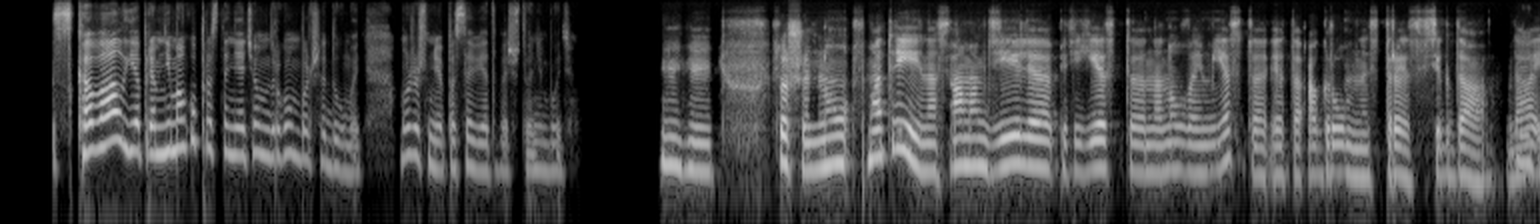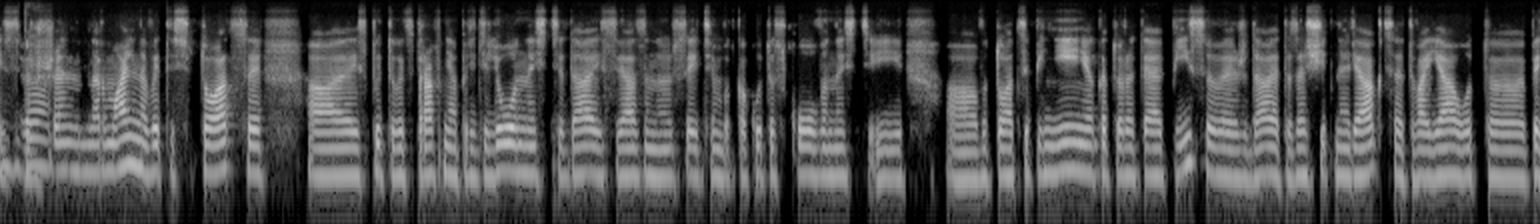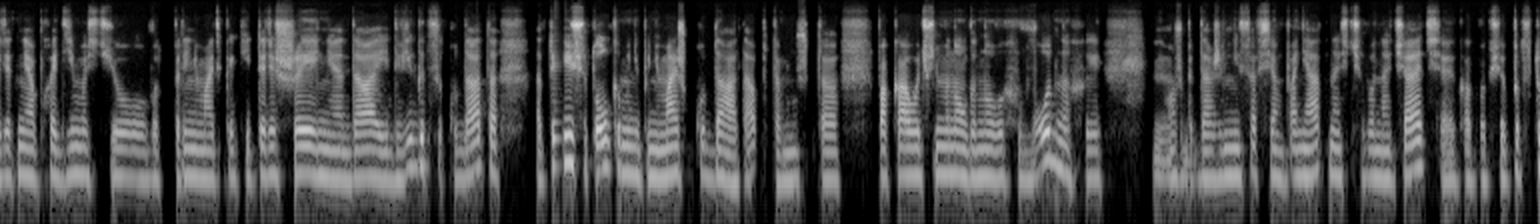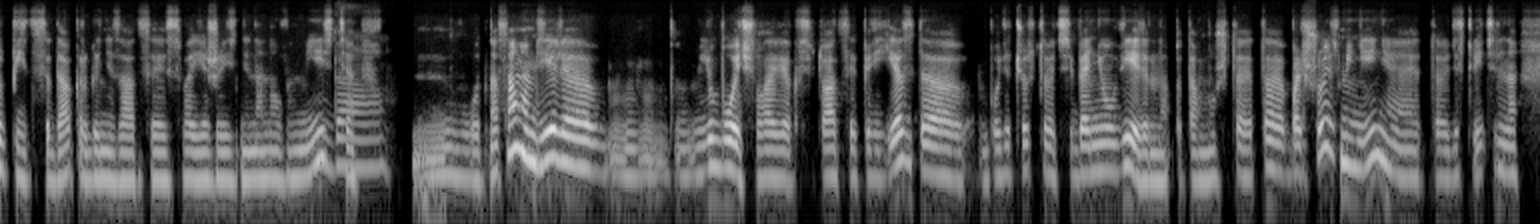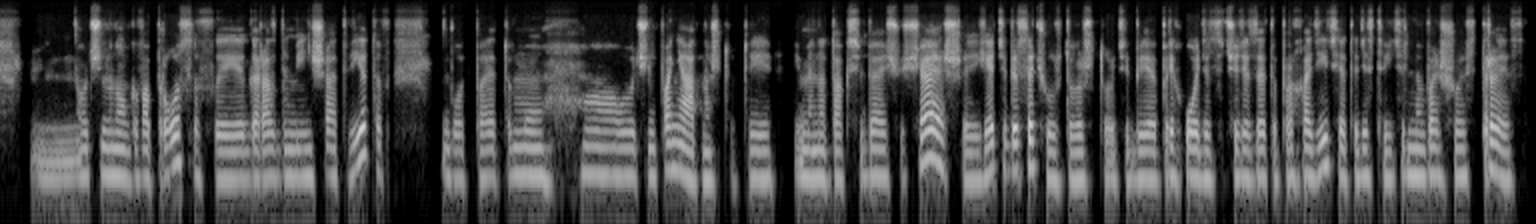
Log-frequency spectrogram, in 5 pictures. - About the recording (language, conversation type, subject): Russian, advice, Как справиться со страхом неизвестности перед переездом в другой город?
- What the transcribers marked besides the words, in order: tapping; other noise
